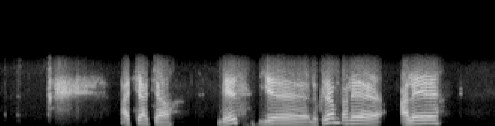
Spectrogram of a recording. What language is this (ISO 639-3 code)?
sat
